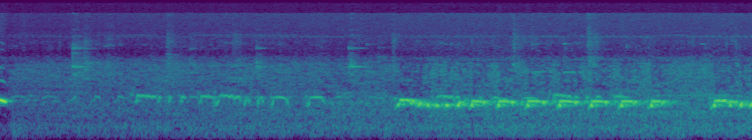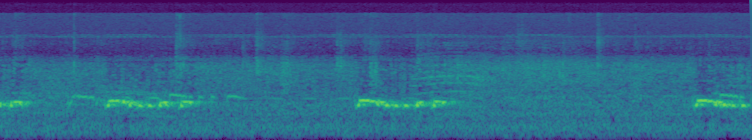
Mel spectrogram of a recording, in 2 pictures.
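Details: Zebra dove song meant to provoke singing. Several moderate, mid-pitched cooing phrases, each a rapid run of short beaded notes, come at irregular intervals over steady low background hiss.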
